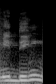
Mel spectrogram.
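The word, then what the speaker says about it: Mỹ Đình: away ya ke stadiun miding bacanya miding Bos miding miding bacanya tuh miding miding ya kan bukan bukan maiding jadi n sama h tuh jadi Eng kalau di di Vietnam terus kita akan menjamu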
